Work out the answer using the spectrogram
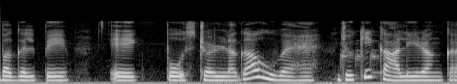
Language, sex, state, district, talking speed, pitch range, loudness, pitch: Hindi, female, Jharkhand, Ranchi, 145 wpm, 185-215 Hz, -15 LUFS, 190 Hz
